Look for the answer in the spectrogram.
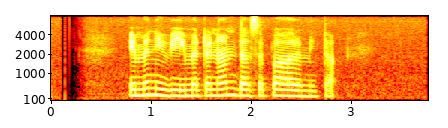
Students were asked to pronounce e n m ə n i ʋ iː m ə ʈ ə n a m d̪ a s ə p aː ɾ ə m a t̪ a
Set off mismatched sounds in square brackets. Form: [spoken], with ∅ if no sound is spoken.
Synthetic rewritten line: e [∅] m ə n i ʋ iː m ə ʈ ə n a m d̪ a s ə p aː ɾ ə m [i] t̪ a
